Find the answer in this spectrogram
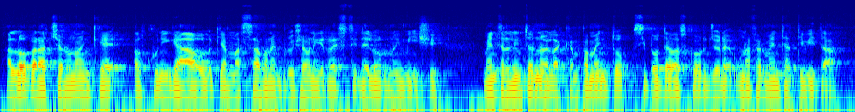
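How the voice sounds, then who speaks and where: A man narrating a first-person fantasy story in a steady, measured reading, in a roomy recording. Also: fairly low pitch. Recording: roomy echo.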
